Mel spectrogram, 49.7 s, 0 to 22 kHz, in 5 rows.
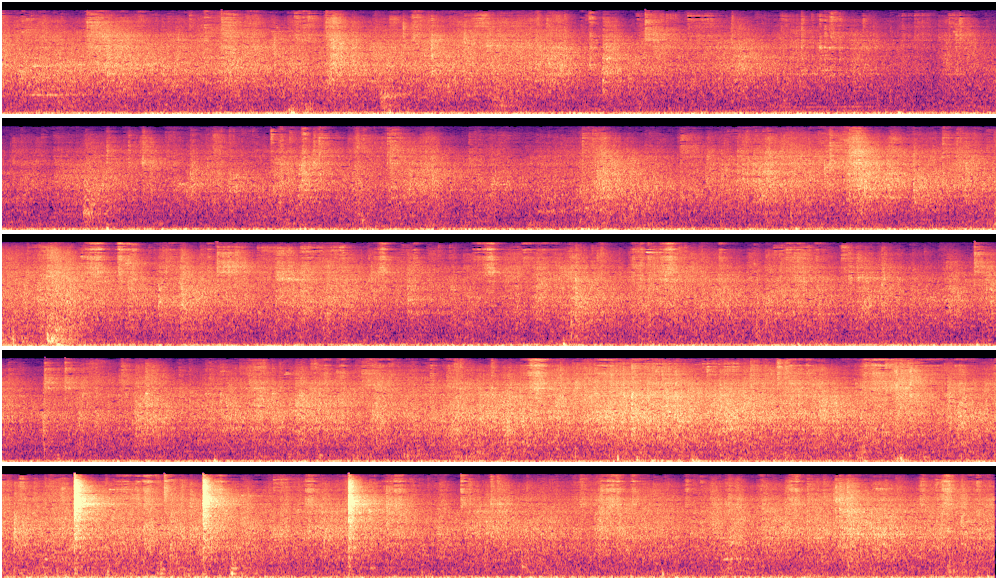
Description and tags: Giant Covered Scaffold Devon UK Interior sel
An entire country mansion was covered over with scaffold and sheeting to keep the rain off. Visitors were allowed to climb up the (many) metal stairs to an observation platform. I asked the helpful guide to be quiet whilst I recorded this odd environment! He obliged.
Zoom H1 recorder.
creak, scaffold, gusts, Wind, clank, sheets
